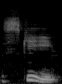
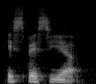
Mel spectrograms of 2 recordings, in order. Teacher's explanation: Spanish phonotactics is a little bit different from English phonotactics in that they cannot have SC clusters in onsets. So they can't have SK in an onset, they can't have SP in an onset, they cannot have ST in an onset.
